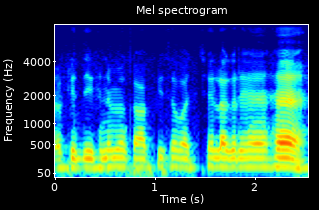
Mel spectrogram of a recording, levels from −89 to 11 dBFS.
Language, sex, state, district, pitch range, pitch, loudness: Hindi, male, Jharkhand, Deoghar, 125-135 Hz, 130 Hz, -20 LUFS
